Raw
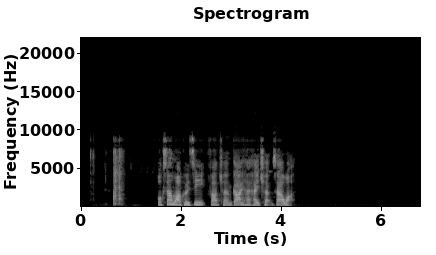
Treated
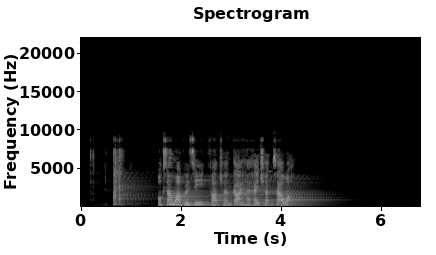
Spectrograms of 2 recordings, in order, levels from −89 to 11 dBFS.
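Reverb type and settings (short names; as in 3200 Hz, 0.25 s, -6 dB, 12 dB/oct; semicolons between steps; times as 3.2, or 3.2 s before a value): spring tank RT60 1.8 s, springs 53 ms, chirp 60 ms, DRR 11 dB; gain -3 dB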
